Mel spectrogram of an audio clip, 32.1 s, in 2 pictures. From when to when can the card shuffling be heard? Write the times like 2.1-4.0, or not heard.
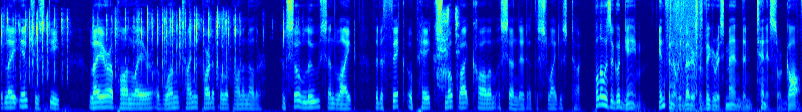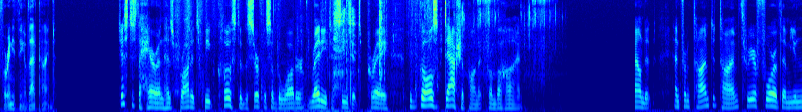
13.3-14.1.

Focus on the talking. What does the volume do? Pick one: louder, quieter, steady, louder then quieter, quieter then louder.
steady.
